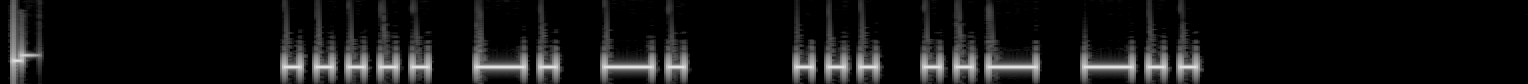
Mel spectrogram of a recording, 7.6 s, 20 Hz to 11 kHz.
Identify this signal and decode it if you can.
Morse code, heard as a keyed tone, about 15 wpm, 690 Hz. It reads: 5NN SUD
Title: Ontario QSO Party Exchange 15wpm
